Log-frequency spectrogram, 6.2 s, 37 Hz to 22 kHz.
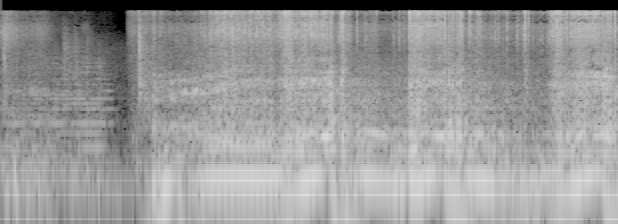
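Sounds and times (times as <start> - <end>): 
Porsche car engine starting and revving: 1.3 - 6.1.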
